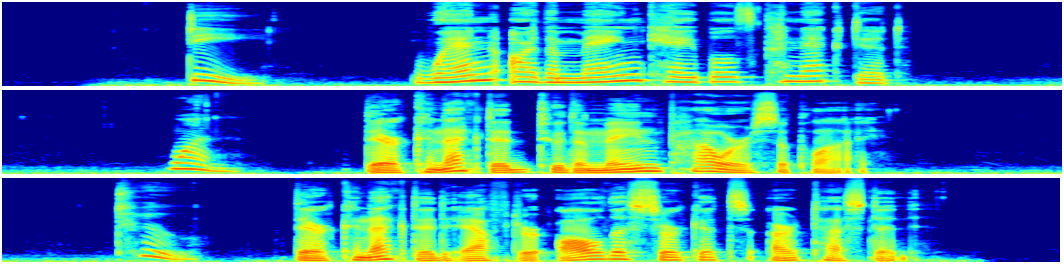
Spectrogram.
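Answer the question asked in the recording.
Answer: 2: They're connected after all the circuits are tested.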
